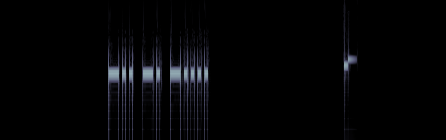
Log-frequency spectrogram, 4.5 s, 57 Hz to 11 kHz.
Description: Morse code, heard as a keyed tone, about 34 wpm, 700 Hz. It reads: DN6
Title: All Cut Numbers - 3-Digit 35wpm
